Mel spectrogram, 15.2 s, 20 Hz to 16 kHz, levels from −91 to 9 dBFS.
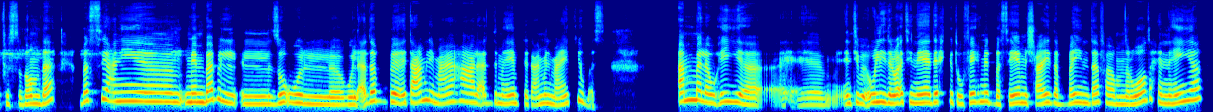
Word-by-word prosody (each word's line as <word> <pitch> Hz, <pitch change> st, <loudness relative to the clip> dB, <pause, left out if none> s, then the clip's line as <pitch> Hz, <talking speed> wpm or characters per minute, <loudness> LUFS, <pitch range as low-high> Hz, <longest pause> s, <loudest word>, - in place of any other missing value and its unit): في -, -, -21 dB
الصِدام 215 Hz, +1 st, -1 dB
ده، 250 Hz, +9 st, +1 dB, 0.3 s
بس 290 Hz, +3 st, -4 dB
يعني 290 Hz, -2 st, +1 dB, 0.5 s
من 260 Hz, 0 st, +3 dB
باب 320 Hz, +4 st, +3 dB
ال 255 Hz, -8 st, -1 dB
الذوق 215 Hz, +3 st, 0 dB
وال 215 Hz, -5 st, +1 dB
والأدب، 265 Hz, +9 st, 0 dB
اتعاملي 255 Hz, +4 st, +3 dB
معاها 260 Hz, +5 st, -3 dB
على 255 Hz, -3 st, +1 dB
قَد 235 Hz, +1 st, -6 dB
ما 230 Hz, -2 st, -3 dB
هي 230 Hz, +2 st, +2 dB
بتتعامل 220 Hz, 0 st, -4 dB
معاكِ 210 Hz, +4 st, -2 dB
وبس. -, -, -13 dB, 0.9 s
أمّا 320 Hz, +4 st, +5 dB
لو 250 Hz, -5 st, 0 dB
هي 260 Hz, 0 st, 0 dB, 0.3 s
آآ 185 Hz, +1 st, -10 dB, 0.2 s
أنتِ 225 Hz, +3 st, -1 dB
بتقولي 255 Hz, +3 st, +2 dB
دلوقتي 245 Hz, +2 st, +3 dB
إن 240 Hz, -, 0 dB
هي 245 Hz, +1 st, +4 dB
ضحكت 260 Hz, 0 st, -1 dB
وفهمِت، 260 Hz, +4 st, -1 dB
بس 210 Hz, -1 st, -6 dB
هي 235 Hz, +2 st, +4 dB
مش 240 Hz, -3 st, -4 dB
عايزة 235 Hz, +3 st, +1 dB
تبيّن 235 Hz, +4 st, -2 dB
ده، 245 Hz, +2 st, 0 dB
فمن 220 Hz, -5 st, -3 dB
الواضح 260 Hz, -, 0 dB
إن 225 Hz, -2 st, 0 dB
هي 290 Hz, +9 st, +1 dB
245 Hz, 160 wpm, -21 LUFS, 220-270 Hz, 0.9 s, أمّا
